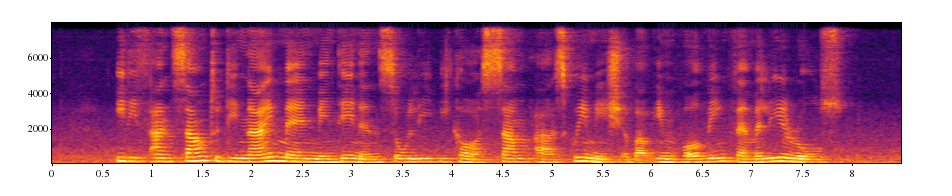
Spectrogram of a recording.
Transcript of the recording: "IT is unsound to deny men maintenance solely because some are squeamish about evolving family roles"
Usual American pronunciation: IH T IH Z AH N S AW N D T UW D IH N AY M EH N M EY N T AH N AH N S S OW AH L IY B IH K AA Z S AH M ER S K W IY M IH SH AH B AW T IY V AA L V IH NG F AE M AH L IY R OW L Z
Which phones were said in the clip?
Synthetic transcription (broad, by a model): IH T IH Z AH N S AW N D T UW D IH N AY M EH N M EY N T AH N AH N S S OW L IY B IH K AA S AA M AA S K W IY M IH SH AH B AW T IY V AA L V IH NG F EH M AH L IY R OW L S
